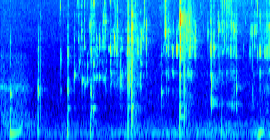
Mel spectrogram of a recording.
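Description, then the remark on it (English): A dark Baltic Porter beer from Southern Pines Brewing Company in North Carolina is poured fairly aggressively into a glass to raise a head, with soft, irregular dripping and fizzy crackles of foam. It's quiet, with no voices. “Yeah, so right off the bat, I wasn't getting any head until I kind of poured a little more aggressively, so I think...”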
